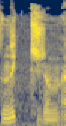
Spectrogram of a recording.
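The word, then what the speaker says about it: pnictogen: It sounds like nitrogen, but it's not. It's nictogen, and it's actually spelled with a P.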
